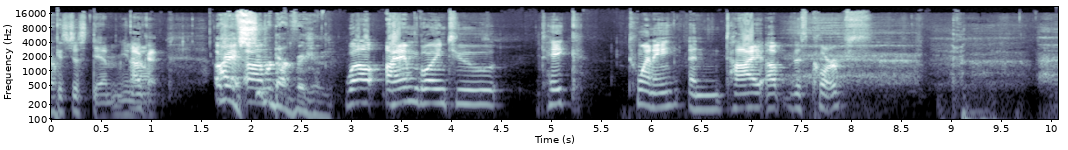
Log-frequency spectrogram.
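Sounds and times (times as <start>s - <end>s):
speech: 0.0s - 8.2s
creature's heavy rasping breath: 7.3s - 10.0s.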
